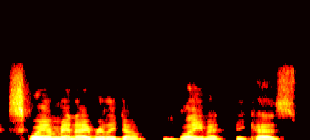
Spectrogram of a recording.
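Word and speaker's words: Sequim: So it has a huge range, but obviously it doesn't know how to say squim, and I really don't blame it because squim kind of confuses a lot of people.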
